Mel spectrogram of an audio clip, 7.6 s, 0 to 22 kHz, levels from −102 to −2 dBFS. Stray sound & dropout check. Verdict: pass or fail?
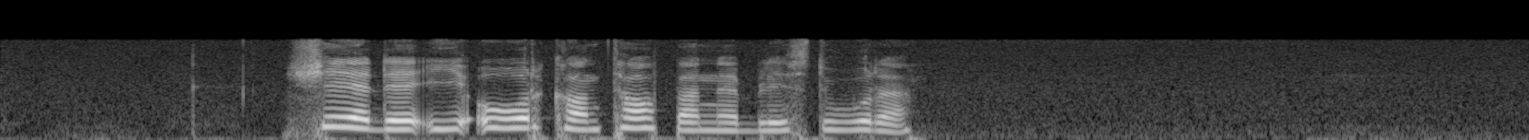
pass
